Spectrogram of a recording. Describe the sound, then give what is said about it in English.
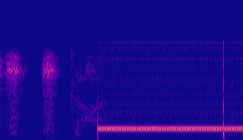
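A telephone sound: two short, high electronic beeps followed by a steady, unbroken dial tone that hums on at an even level until the end, with no talking. “Put your phone off.”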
